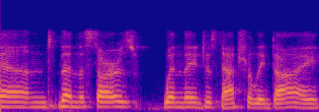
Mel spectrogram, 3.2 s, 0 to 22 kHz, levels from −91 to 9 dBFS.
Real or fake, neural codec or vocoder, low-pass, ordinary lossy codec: fake; codec, 16 kHz, 16 kbps, FreqCodec, smaller model; 7.2 kHz; Opus, 16 kbps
